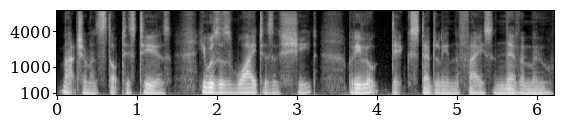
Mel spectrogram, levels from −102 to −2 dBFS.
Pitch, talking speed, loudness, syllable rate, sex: 100 Hz, 220 wpm, -21 LUFS, 5.7 syllables/s, male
